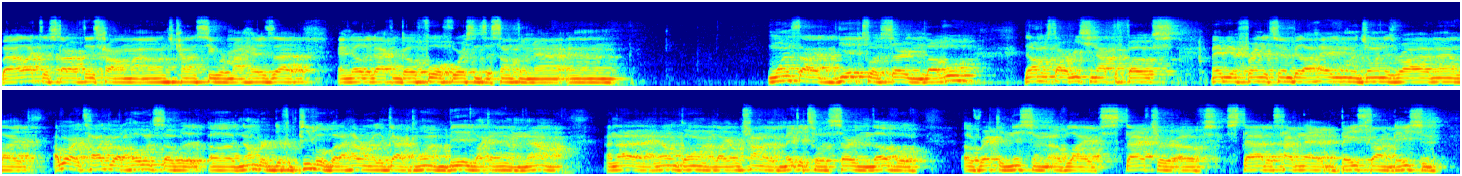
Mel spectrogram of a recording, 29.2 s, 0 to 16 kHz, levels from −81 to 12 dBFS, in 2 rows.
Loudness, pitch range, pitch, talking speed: -12 LUFS, 120-135 Hz, 125 Hz, 240 wpm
